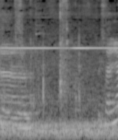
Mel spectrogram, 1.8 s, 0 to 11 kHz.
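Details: A steady, high-pitched syringe pump (perfusor) alarm under conversation during a training demonstration; the pump was set near 1.1 for a 60 kg patient, and the alarm is linked to line occlusion or the patient's movement pulling the line.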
